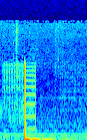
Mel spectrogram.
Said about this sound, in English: Okay. Okay. I hope we're not having a problem with the phone, and it's just a momentary glitch.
